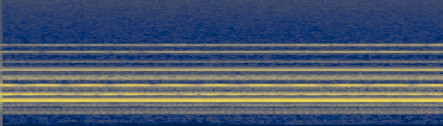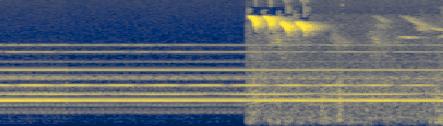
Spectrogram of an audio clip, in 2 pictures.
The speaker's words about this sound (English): We can hear the birds. Yes. We are on the way to entering the garden.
